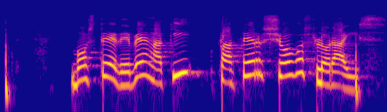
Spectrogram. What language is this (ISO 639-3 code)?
glg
